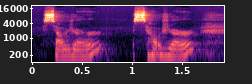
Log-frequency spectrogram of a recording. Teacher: adding the retroflex sound at the end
